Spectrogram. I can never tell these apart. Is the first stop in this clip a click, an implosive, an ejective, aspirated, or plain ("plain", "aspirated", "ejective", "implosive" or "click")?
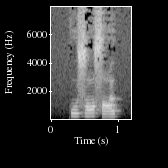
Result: plain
